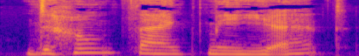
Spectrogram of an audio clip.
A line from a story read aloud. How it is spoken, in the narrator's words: replied Elizabeth McCabe with a small laugh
